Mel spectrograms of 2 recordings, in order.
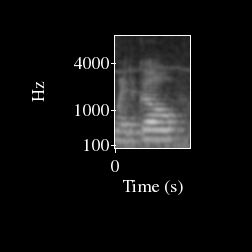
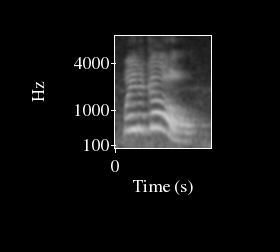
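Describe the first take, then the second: First: It is said in a flat, neutral tone. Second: It is said with a sincere, pleased tone.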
